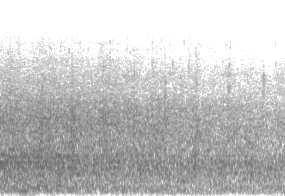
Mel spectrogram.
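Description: Applause from a seated audience at a Hindi humorous poetry recital (kavi sammelan), a dense, steady wash of many hands clapping that holds evenly for about three seconds with no voices over it.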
